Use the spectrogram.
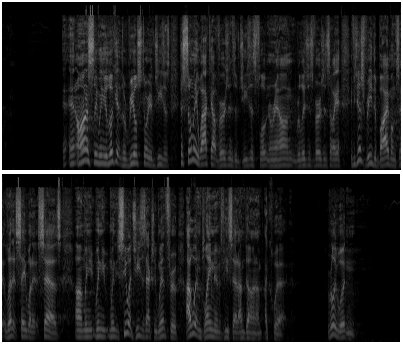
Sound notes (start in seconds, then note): none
